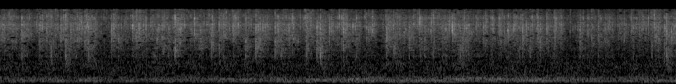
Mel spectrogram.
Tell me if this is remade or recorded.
remade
